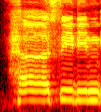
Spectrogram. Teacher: izhar halq yang dibaca jelas enggak panjang enggak dengung enggak samar-samar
